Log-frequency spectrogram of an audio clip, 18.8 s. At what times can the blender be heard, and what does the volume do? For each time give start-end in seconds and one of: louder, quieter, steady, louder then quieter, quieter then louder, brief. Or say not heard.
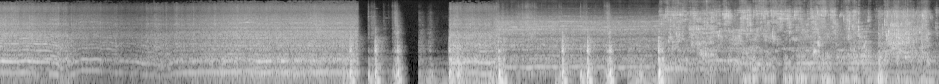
0.0-7.2 quieter then louder
8.9-18.7 quieter.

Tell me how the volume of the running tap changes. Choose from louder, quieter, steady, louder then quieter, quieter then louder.
steady.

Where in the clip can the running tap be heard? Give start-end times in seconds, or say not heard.
13.2-18.7.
